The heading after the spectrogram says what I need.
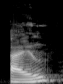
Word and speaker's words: aisle: Aisle, जजीरा, इसमें S silent है, या खामोश या साकिन. डिब्री, कूड़ा. आइल, रास्ता.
